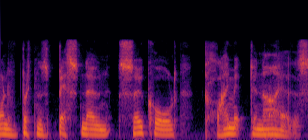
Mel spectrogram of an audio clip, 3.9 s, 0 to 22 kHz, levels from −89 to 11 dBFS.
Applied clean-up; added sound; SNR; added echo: none; none; none; none.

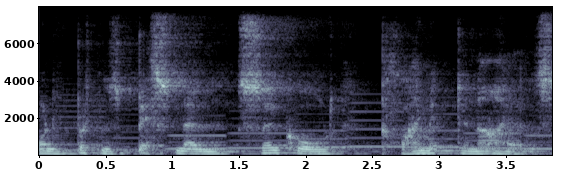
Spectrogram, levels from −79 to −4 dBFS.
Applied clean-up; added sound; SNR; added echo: none; Wind instrument, woodwind instrument; 13 dB; reverberation time 1.1 s.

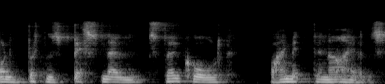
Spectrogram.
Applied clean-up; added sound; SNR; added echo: neural mask model DeepFilterNet 3.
